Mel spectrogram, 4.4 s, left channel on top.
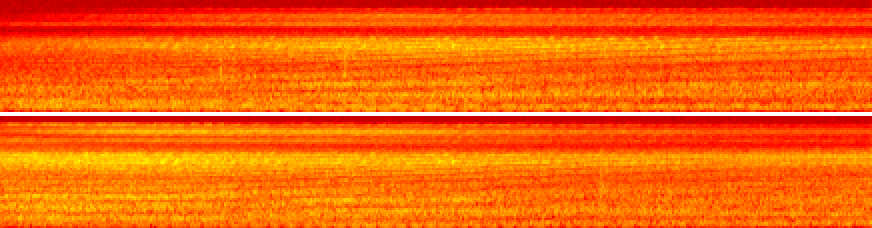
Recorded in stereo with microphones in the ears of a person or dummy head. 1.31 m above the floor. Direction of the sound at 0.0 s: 60° right (ahead or behind).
